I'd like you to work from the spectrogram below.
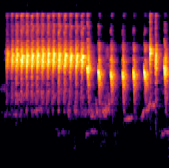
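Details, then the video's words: Forest-caught white-rumped shama from Pining in the Leuser mountains of Aceh, a breeding founder bird, giving a fast run of identical high whistled notes, then slower, separate sweeping notes. "Murai batu Aceh Leuser Pining"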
